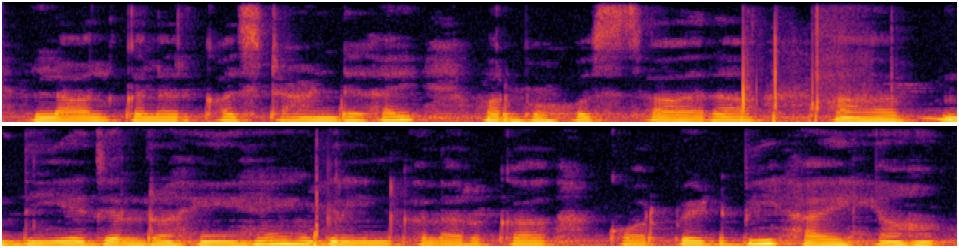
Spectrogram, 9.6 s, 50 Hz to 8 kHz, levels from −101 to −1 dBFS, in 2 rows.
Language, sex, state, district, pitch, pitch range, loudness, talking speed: Hindi, female, Bihar, Purnia, 195 Hz, 190-200 Hz, -19 LUFS, 125 wpm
